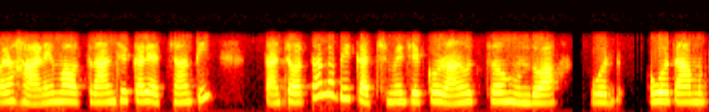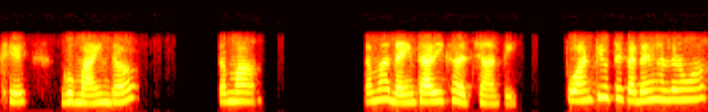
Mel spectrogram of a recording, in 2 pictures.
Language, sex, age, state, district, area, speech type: Sindhi, female, 30-45, Gujarat, Surat, urban, conversation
